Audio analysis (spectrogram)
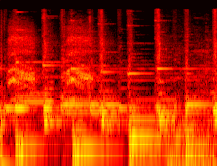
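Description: A cartoon crow in a children's story gives a run of harsh, nasal caws. Four or five loud calls follow each other in quick succession, close and clear, with no talking.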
